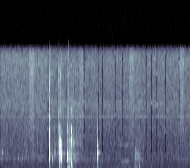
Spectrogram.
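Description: A paddle splashes into the water.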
